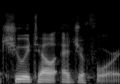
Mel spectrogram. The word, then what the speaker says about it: Chiwetel Ejiofor: a weird haircut I was close I'll even pronounce it in a sentence I had chiwetel ejiofor it Chiwetel Ejiofor yes so I was close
